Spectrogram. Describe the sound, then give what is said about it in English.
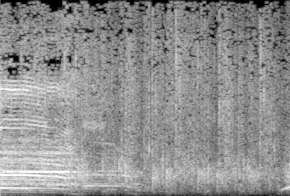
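Audience applause welcoming a guest, a dense, steady wash of clapping that stays loud for about two seconds, with a voice heard briefly over the start. “Please put your hands together for our best friend, Becky Lucas!”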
